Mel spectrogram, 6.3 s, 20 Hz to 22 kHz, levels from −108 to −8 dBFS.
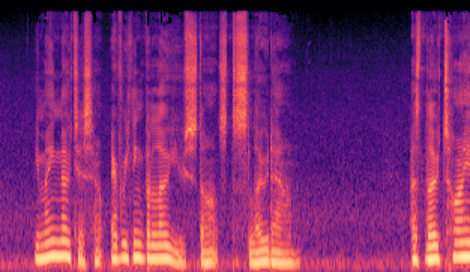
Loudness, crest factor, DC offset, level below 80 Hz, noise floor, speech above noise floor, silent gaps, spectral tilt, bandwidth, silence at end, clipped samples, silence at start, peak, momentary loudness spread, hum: -22 LUFS; 14 dB; under 0.1%; -52 dBFS; -51 dBFS; 31 dB; none; -5.5 dB/octave; 19 kHz; 0 s; under 0.1%; 0.45 s; -8 dBFS; 8 LU; none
